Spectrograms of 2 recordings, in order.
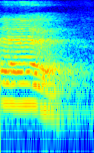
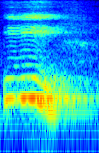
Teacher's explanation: ਜਦੋਂ ਅਸੀਂ ਬੋਲਦੇ ਐ ਤਾਂ ਪੂਰਾ ਮੂੰਹ ਆ ਜਿਹੜਾ ਖੁੱਲ ਜਾਂਦਾ, ਜਦੋਂ ਅਸੀਂ ਬੋਲਦੇ ਈ ਤਾਂ ਮੂੰਹ ਆ ਜਿਹੜਾ ਉਹ ਬੰਦ ਹੋ ਅੱਧਾ ਥੋੜਾ ਜਿਹਾ ਖੁੱਲਦਾ ਤੇ ਐ ਫੈਲ ਜਾਂਦਾ।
